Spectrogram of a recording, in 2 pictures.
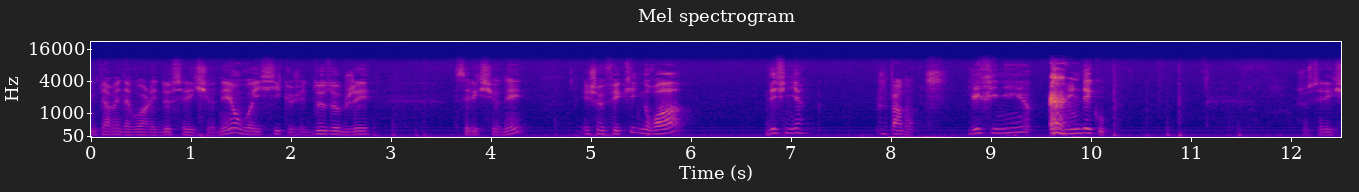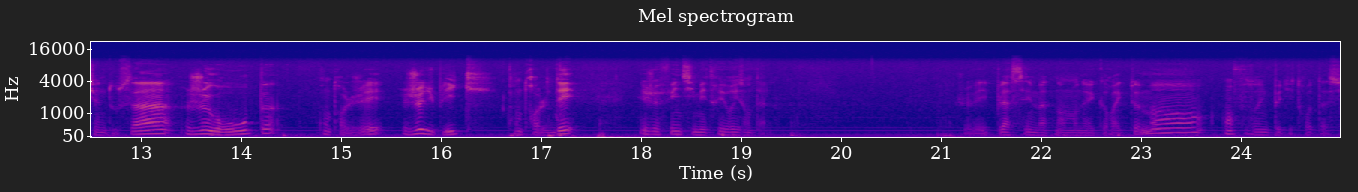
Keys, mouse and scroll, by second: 0.0 shift+click, 5.5 right click, 6.9 click, 8.9 right click, 10.3 click, 11.0 click, 14.6 click, 17.2 ctrl+d, 18.9 click, 19.6-21.2 drag, 22.1 click, 22.9-23.9 drag, 24.4-24.9 drag.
